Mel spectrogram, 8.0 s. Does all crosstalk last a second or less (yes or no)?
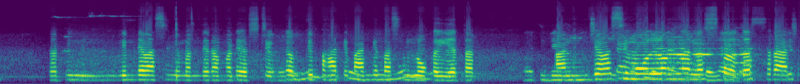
no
